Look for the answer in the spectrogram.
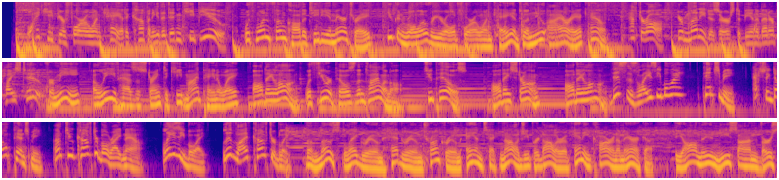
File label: COMMERCIAL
